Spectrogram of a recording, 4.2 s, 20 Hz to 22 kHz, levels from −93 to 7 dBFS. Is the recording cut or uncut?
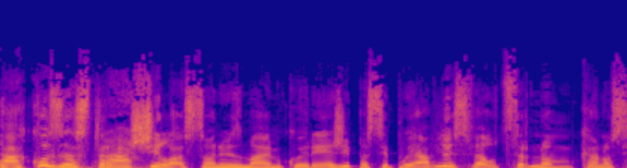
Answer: uncut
